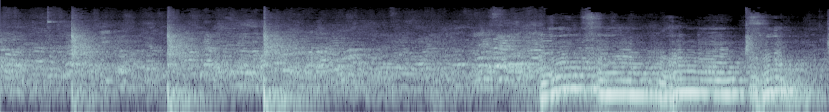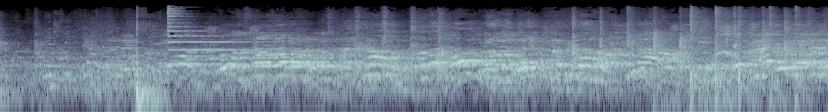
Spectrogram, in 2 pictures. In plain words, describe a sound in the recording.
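A crowd of men and women chatters throughout a large echoing hall.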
